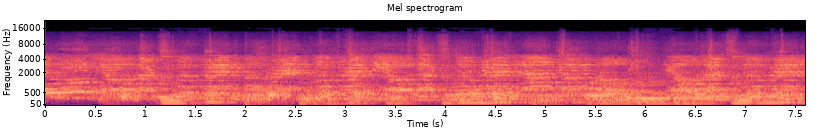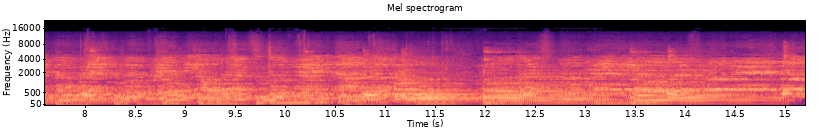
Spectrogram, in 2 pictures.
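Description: Mixed high-school choir singing in harmony, boys' and girls' voices together, with held notes that change every second or so.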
